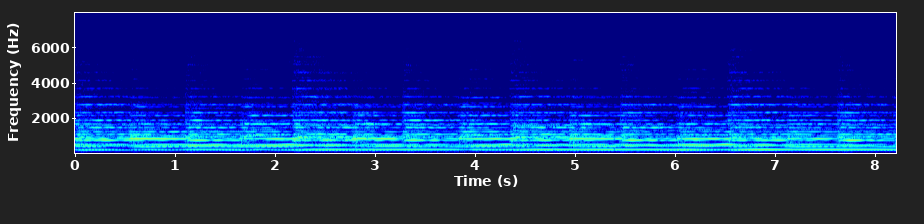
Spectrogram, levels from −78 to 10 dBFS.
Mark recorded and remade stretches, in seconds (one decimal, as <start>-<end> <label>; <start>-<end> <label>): 0.0-2.4 recorded; 2.4-3.0 remade; 3.0-8.2 recorded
